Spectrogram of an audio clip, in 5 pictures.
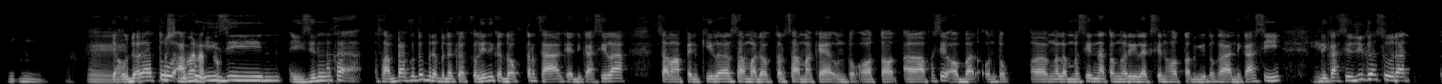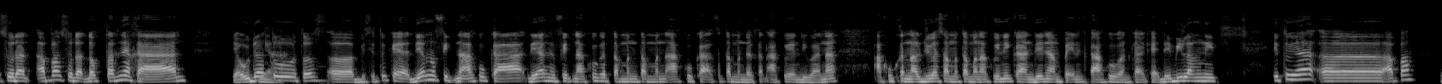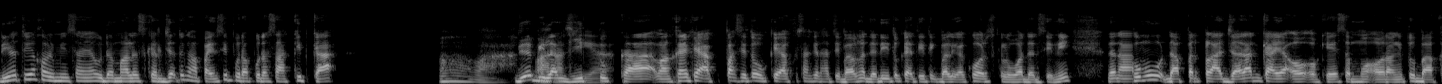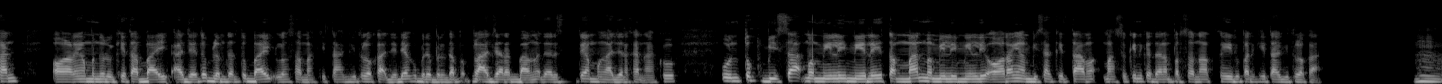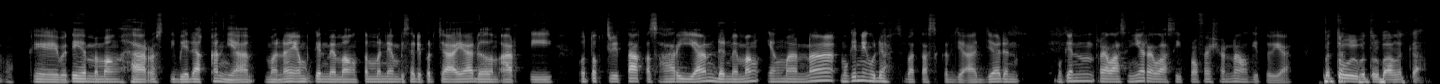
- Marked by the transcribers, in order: distorted speech; in English: "pain killer"; mechanical hum; tapping; other background noise
- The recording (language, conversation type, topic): Indonesian, podcast, Bagaimana kamu menjaga batasan di lingkungan kerja?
